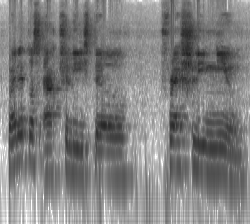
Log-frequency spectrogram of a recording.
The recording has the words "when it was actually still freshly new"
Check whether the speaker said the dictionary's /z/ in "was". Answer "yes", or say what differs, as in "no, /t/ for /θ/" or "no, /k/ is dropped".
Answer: no, /s/ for /z/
